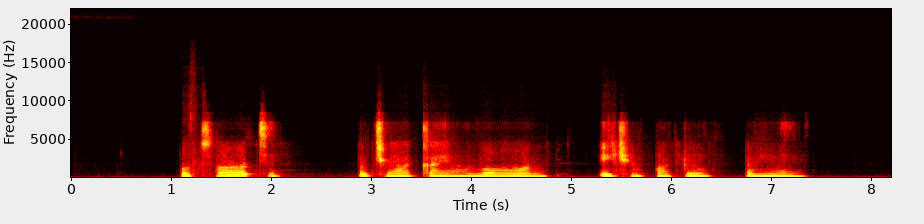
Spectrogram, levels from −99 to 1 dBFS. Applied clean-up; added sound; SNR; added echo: neural mask model DeepFilterNet 3.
